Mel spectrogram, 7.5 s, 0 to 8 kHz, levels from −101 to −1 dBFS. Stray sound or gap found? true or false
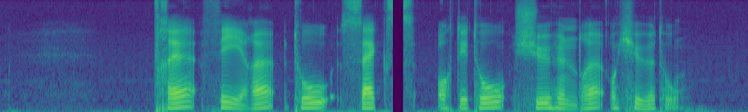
true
